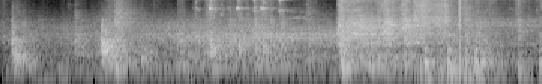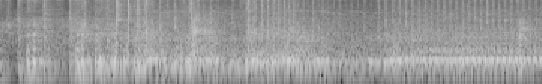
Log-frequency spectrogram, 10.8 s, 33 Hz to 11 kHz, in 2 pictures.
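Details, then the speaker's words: 1971 Chevy Nova pro street small-block V8 with 4-speed, bought non-running; first start after rewiring spark, runs uneven and lumpy with dropped pulses; misfire, firing order checked OK, timing suspected out. "all right so we know it runs uh here's what we got just based on that little bit of running it's definitely a misfire"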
